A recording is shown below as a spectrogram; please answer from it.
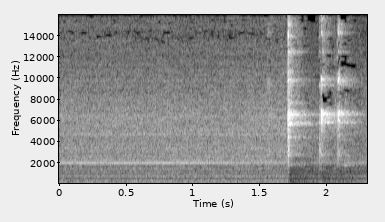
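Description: A steady low rumble with a faint, steady high whine, then two sharp clicks with a bright metallic ring near the end.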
